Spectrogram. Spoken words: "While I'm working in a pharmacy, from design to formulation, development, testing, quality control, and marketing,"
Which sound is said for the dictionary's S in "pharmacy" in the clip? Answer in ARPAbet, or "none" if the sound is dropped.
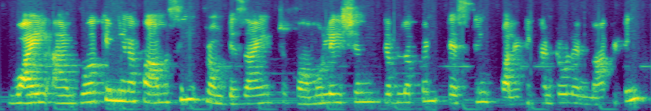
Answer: S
